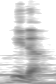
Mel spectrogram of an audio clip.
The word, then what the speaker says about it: Tida: Tida. Ida? Tida. Tida. It's based on the Okinawan word for sun, because Yuna is based on a word for moon.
